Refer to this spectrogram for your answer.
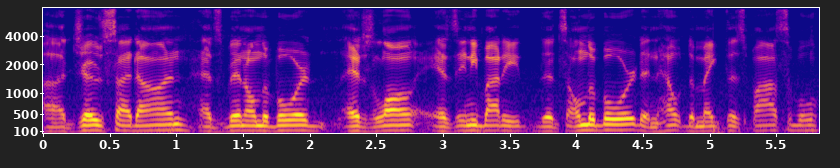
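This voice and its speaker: Speaking in a Southern US accent, a man holds a medium pitch and moderate pace, with monotone, flat intonation and hardly any pauses. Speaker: board chair. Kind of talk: ceremony speech.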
